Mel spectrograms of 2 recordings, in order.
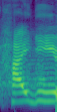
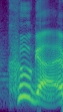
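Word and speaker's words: hygge: It looks like Hygi or Higgy or something, but it's actually pronounced huga.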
